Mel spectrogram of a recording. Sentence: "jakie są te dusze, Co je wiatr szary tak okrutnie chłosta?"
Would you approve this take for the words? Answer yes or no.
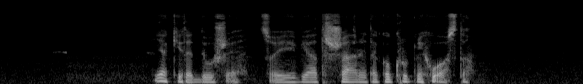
no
